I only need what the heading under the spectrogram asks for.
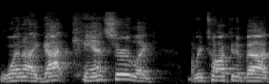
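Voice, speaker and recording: With a raised, projected voice, a man speaks at a moderate pace. His intonation is lively. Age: 60s. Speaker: contributing author. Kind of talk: testimony. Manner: halting.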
